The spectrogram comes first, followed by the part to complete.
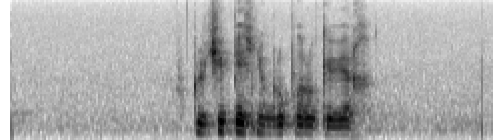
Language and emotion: Russian, neutral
